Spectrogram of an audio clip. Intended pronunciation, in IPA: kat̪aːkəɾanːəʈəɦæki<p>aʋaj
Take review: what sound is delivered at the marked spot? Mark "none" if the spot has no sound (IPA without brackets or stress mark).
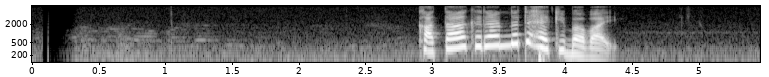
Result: b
